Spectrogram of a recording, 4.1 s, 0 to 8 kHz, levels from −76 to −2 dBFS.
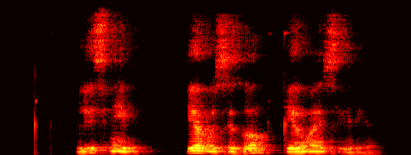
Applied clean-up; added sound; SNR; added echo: neural mask model DeepFilterNet 3.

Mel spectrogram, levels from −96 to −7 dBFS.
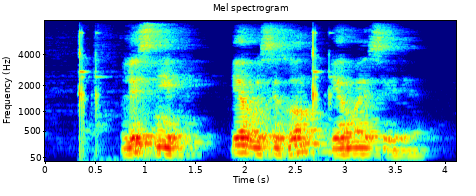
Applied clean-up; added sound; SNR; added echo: classical method WPE with log-MMSE.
